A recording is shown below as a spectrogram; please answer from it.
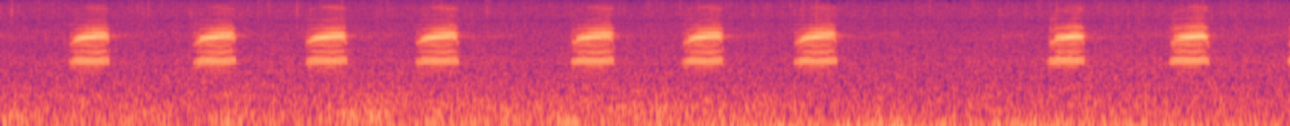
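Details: Tree frog giving a string of short grating croaks, evenly spaced at first, then a pause of about a second and a half before two more calls, against a low rumbling background.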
